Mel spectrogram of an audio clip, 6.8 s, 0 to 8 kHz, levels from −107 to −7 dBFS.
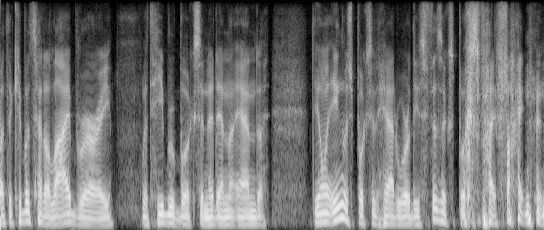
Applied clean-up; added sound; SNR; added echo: none; none; none; none.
